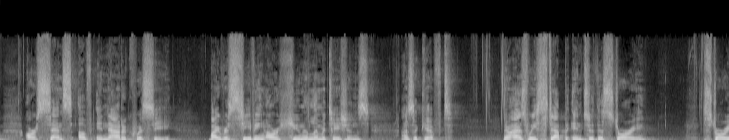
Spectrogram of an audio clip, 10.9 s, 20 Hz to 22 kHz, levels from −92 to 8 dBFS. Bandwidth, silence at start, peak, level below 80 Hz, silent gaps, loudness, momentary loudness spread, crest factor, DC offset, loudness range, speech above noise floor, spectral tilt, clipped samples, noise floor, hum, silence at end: 17 kHz; 0 s; 0 dBFS; -48 dBFS; none; -17 LUFS; 10 LU; 18 dB; under 0.1%; 2 LU; 30 dB; -4 dB/octave; under 0.1%; -47 dBFS; none; 0 s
